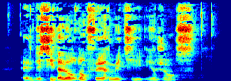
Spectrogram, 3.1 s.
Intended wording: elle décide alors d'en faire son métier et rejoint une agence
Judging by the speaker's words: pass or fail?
fail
